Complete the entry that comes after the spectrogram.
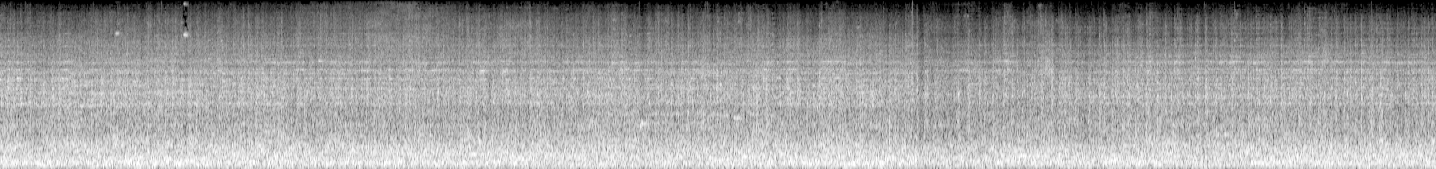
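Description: A train rolling past on steel rails, with a steady run of wheel-on-rail noise throughout.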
